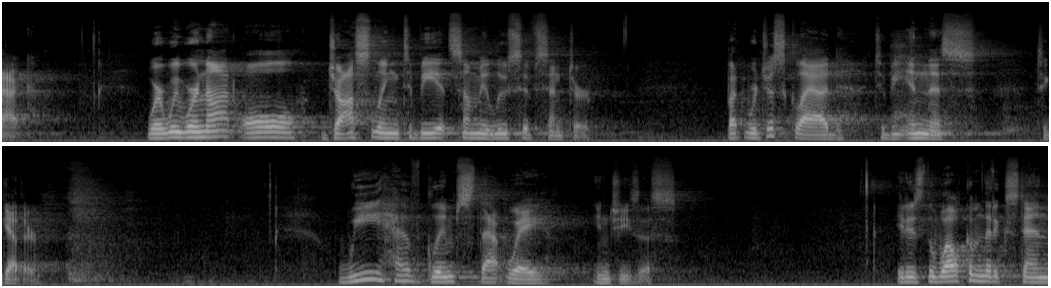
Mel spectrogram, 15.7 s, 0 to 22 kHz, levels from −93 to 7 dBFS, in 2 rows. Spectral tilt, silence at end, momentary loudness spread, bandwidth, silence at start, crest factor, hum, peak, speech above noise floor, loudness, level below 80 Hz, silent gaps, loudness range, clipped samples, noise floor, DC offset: -4.5 dB/octave; 0 s; 20 LU; 16 kHz; 0 s; 22 dB; none; -16 dBFS; 28 dB; -36 LUFS; -64 dBFS; none; 10 LU; under 0.1%; -64 dBFS; under 0.1%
